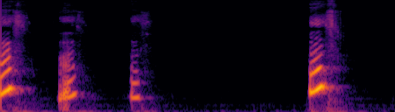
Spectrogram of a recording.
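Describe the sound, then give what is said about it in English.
A female dog barks in her sleep with a few soft, short, muffled yips. They come in an irregular rhythm with silent gaps between them. “I decided I wanted to record it. And all of the recordings I ended up getting was my dog Sis sleep barking.”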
